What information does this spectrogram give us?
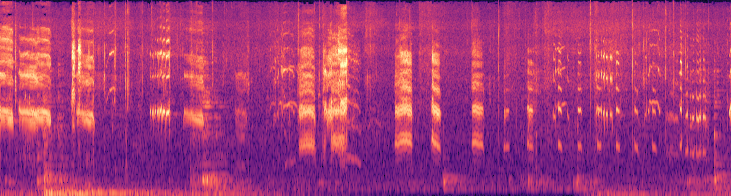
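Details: Rainbow lorikeet feeding, with loud, harsh, rasping screeches repeated in rapid irregular bursts and a low rumbling background in places.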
